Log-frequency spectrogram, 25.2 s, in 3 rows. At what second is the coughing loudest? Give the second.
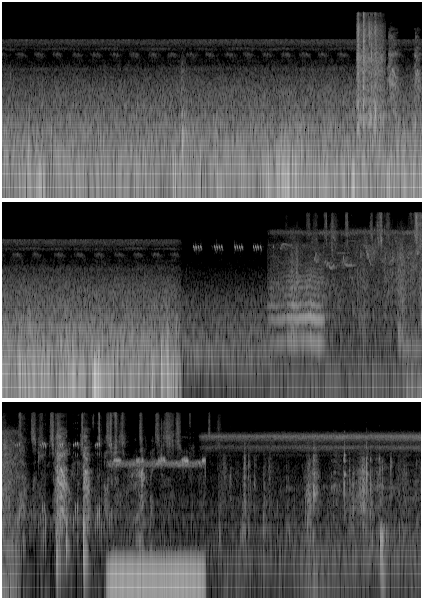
18 s.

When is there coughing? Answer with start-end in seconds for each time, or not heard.
7.7-8.4, 17.9-18.6.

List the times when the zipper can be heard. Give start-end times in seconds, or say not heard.
7.0-7.7.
